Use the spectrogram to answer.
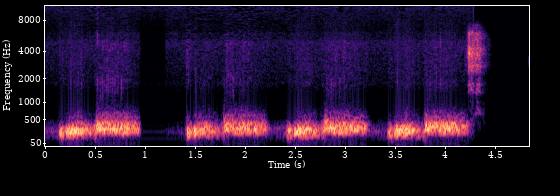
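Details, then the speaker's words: Severe aortic regurgitation heard at the aortic area: repeating paired whooshing sounds with each heartbeat, a systolic flow murmur from large ejected volume alongside the diastolic regurgitant murmur. "Cuando el volumen regurgitado es muy importante, el ventrículo izquierdo tiene que expulsar una mayor cantidad de sangre y se produce entonces en las sístoles un soplo."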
